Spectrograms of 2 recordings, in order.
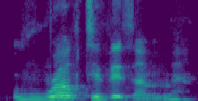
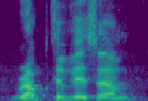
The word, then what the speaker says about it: Raptivism: What is Rotavism? Raptivism. Raptivism. Right, the pronunciation was almost correct there.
